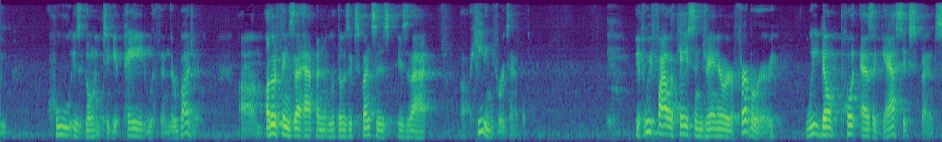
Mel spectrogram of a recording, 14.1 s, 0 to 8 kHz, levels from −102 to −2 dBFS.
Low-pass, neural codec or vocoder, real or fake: 7.2 kHz; vocoder, 22.05 kHz, 80 mel bands, HiFi-GAN; fake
